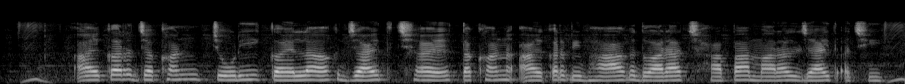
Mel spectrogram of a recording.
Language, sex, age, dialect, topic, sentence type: Maithili, female, 18-24, Southern/Standard, banking, statement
